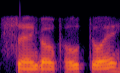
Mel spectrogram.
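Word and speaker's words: Sagapolutele: His name is Carvey Sangopotle.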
